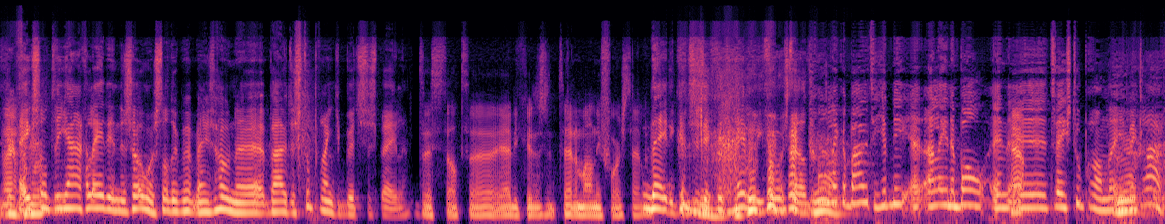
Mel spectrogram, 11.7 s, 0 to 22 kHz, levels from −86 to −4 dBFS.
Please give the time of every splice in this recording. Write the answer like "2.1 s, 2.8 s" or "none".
4.1 s, 8.1 s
